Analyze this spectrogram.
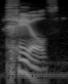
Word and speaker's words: Giels: is a family name, and my last name, Giels, is a Dutch name that in the country of the Netherlands is pronounced Geels, as if you were clearing your throat of a big wad of phlegm.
